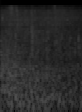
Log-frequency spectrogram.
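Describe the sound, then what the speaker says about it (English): Artillery explodes in the Insurgency Sandstorm video game, a heavy, deep rumbling boom that sustains loudly through the short moment. "Oh, artillery."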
